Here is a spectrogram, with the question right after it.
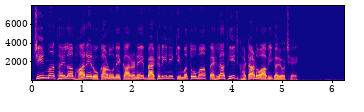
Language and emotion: Gujarati, neutral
